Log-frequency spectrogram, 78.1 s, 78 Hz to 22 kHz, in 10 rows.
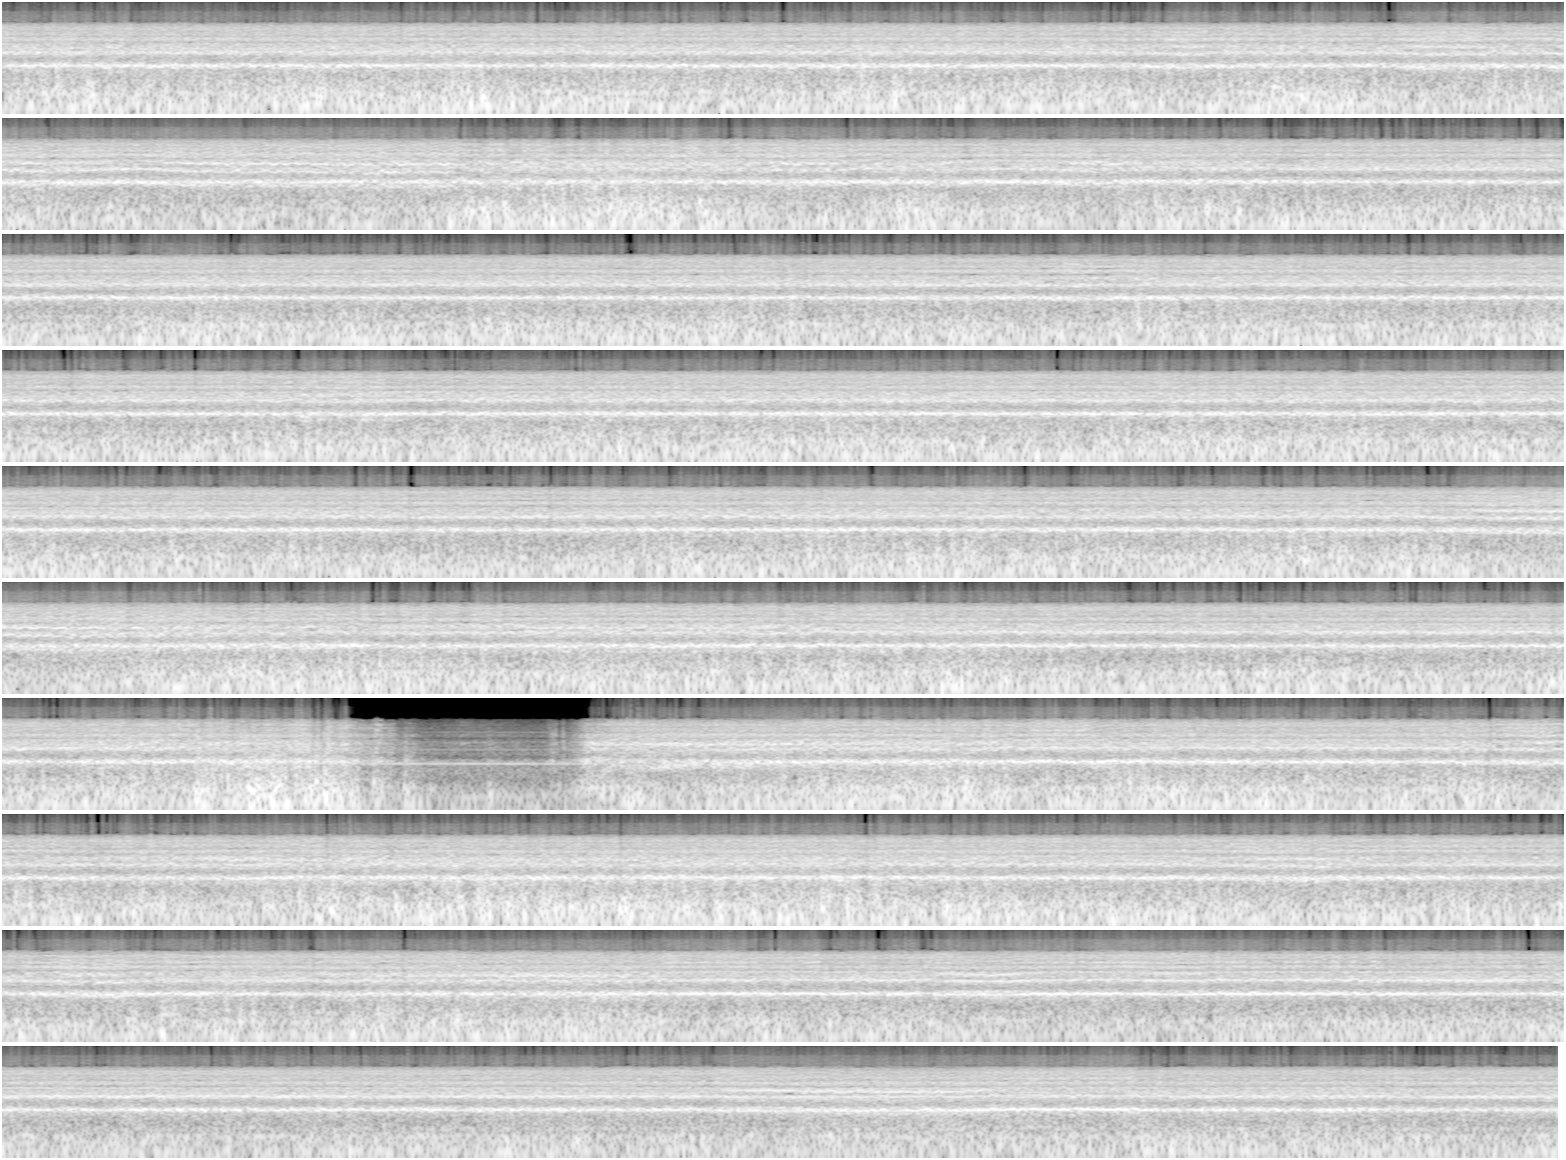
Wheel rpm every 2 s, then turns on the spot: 240, 230, 230, 220, 220, 220, 220, 230, 230, 230, 230, 230, 230, 230, 230, 230, 230, 230, 230, 220, 220, 220, 230, 230, 90, 190, 230, 230, 210, 230, 220, 230, 220, 230, 230, 230, 230, 220, 230.
none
